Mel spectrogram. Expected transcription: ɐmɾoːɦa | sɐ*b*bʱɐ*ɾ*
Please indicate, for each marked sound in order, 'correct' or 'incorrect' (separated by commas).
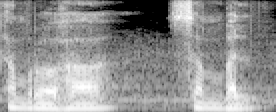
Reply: incorrect, incorrect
